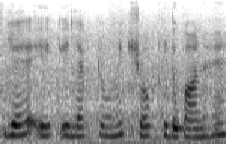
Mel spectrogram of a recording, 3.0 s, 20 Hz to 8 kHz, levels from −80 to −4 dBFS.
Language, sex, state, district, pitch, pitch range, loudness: Hindi, female, Haryana, Rohtak, 200 Hz, 195-215 Hz, -18 LUFS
